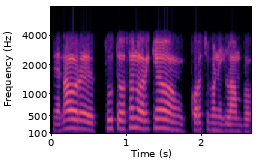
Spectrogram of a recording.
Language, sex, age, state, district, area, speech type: Tamil, male, 30-45, Tamil Nadu, Ariyalur, rural, conversation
